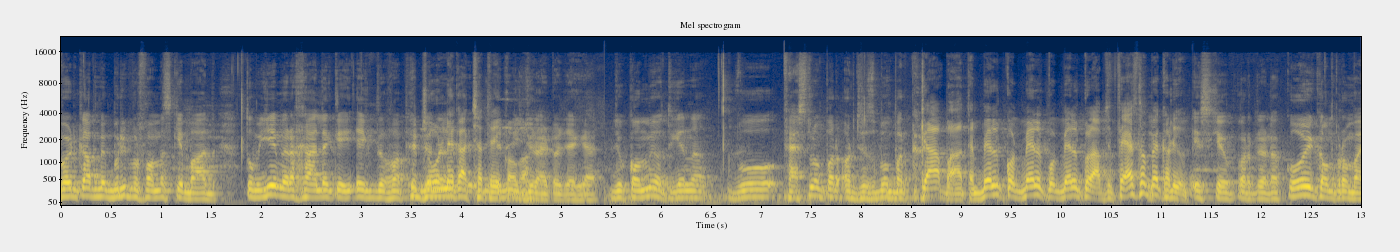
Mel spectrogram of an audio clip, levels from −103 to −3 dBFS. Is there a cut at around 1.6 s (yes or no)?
no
